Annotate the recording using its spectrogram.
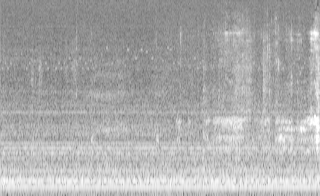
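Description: Quiet room with a steady low electrical hum, and faint soft rustles near the end.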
